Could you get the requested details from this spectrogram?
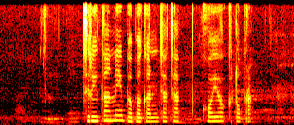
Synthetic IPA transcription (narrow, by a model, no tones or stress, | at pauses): t͡ʃəɾit̪aneb̥a̤ba̤kant͡ʃat͡ʃat̪̚kʰɔjɔkət̪opɾak̚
